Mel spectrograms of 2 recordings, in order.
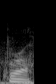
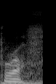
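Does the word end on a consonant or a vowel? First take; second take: vowel; consonant. First: The word ends on a bare vowel sound. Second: The word ends with a final consonant sound. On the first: The speaker calls it wrong. "You don't you don't say bruh" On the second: The speaker calls it right. "So you actually pronounce the G and H"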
